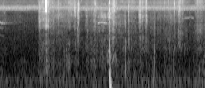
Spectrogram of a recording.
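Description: Handling noise from a phone held in the hand: scattered clicks and rustles, a sharp click about a second in, and a heavy thump just after two seconds.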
